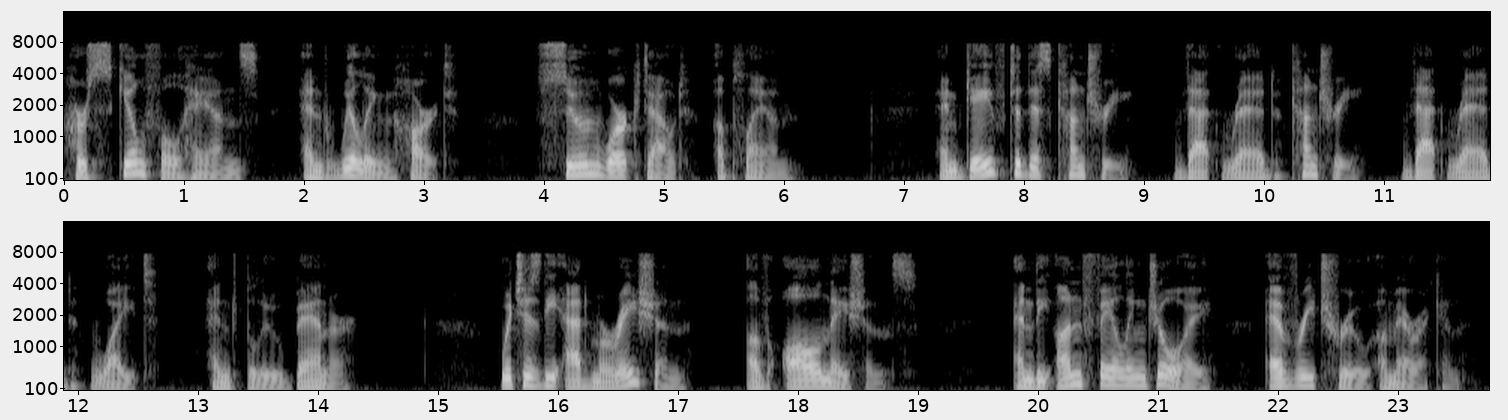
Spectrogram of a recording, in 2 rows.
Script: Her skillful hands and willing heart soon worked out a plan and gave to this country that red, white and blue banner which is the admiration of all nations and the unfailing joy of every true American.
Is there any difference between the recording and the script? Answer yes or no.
yes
